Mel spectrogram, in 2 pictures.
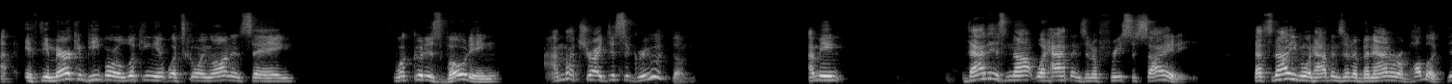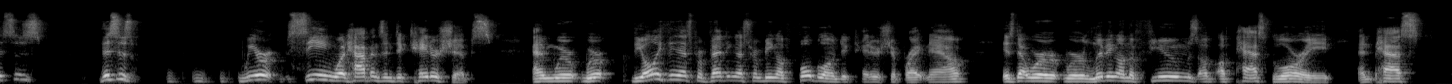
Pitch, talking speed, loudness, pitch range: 170 Hz, 170 wpm, -22 LUFS, 145-200 Hz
